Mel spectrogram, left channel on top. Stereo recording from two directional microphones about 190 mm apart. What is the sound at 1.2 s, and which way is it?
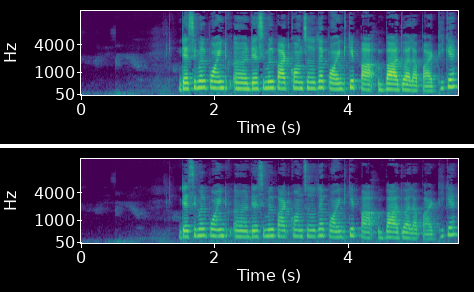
Speech, 15° left (ahead or behind).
